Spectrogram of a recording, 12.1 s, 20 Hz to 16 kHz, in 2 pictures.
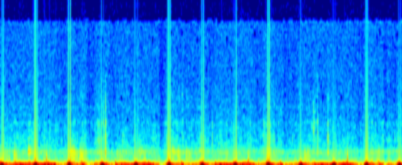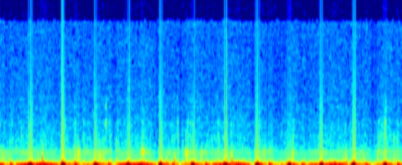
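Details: Heart sounds recorded with chest compression during squats: fast, regular heartbeat at about 120 beats a minute with rustling movement noise between beats during exercise.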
